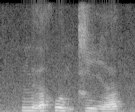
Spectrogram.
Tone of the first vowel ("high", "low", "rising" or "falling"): rising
